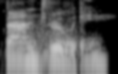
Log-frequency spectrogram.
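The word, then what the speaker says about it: bandrui: you pronounce it kathy i think it's band druitty but like maybe i drank too much germ buoy in my day i'm not sure but i'm pretty sure that's the pronunciation but it is the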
